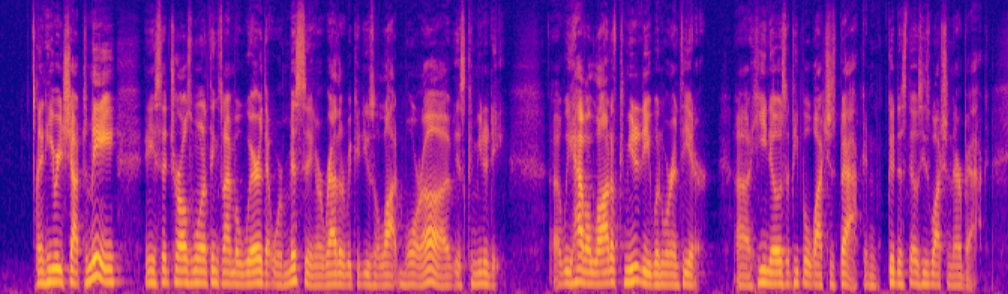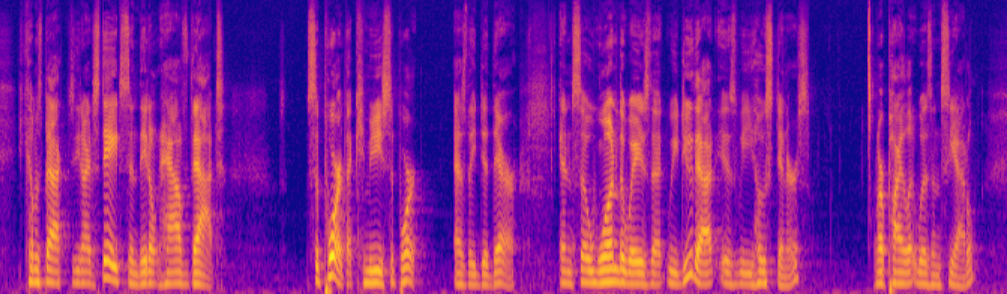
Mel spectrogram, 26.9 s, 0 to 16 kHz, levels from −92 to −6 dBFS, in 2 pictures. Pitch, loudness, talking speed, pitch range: 140 Hz, -22 LUFS, 215 wpm, 130-150 Hz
